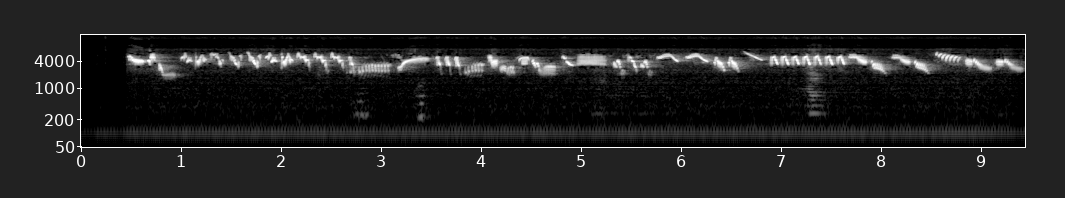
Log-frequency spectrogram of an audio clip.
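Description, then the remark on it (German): A Eurasian skylark sings a long, unbroken stream of rapid, high-pitched warbling trills and chirps, bright, pouring on continuously for several seconds with a faint low hum underneath. “Also Feldlerche ist der Vogel des Jahres.”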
